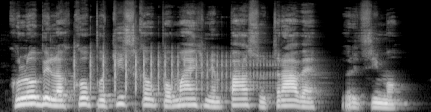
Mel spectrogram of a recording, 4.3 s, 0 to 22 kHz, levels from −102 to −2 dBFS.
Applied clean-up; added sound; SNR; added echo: classical method log-MMSE.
